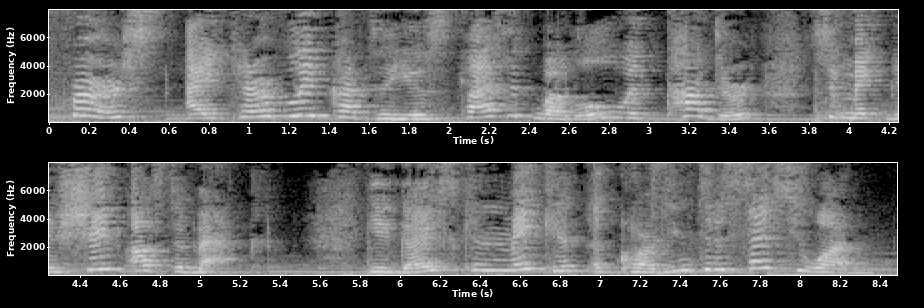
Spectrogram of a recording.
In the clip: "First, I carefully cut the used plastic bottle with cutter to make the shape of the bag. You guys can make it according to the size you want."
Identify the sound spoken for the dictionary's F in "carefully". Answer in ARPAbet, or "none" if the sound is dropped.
none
